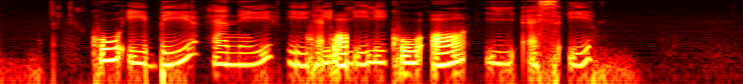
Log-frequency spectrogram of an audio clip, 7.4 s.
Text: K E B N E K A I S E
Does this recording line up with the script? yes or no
no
